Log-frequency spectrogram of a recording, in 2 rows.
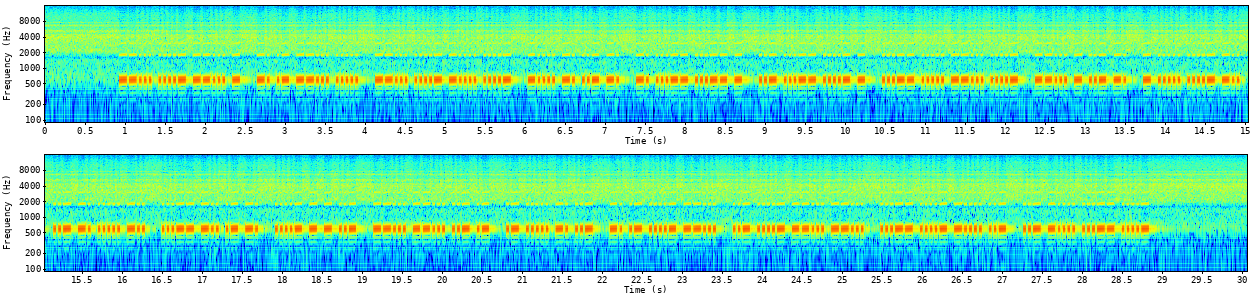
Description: Morse code (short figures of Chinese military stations), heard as a keyed tone, machine-sent, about 39 wpm, 620 Hz, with room echo. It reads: 7470 9175 7464 6929 9330 2340 3574 7029 0548 2958 3819 4002 7721 1592 9147 2477 3462 2634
